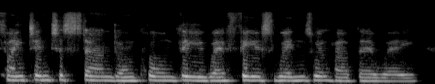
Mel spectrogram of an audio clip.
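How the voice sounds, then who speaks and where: A middle-aged woman with a South Wales Valleys accent reads aloud from her own prose. Her voice sits a little low, and her delivery is slow, measured and reflective. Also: a little mellow, low-quality recording. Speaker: writer reading her own piece. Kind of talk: scripted reading of personal prose.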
